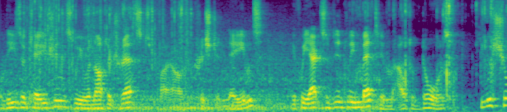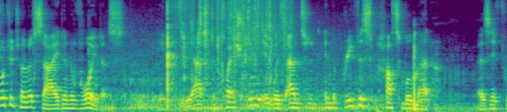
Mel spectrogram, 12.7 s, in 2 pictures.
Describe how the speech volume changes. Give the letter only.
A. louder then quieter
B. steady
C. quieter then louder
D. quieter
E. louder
B.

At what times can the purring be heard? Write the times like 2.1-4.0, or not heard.
0.0-4.9, 7.5-12.6.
